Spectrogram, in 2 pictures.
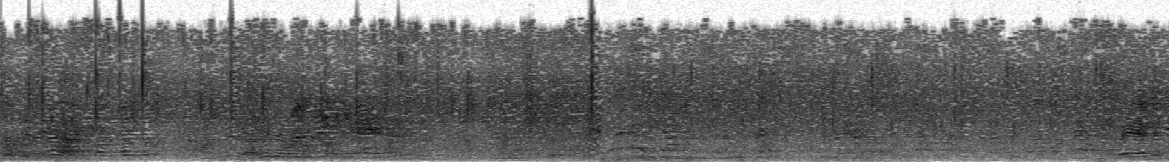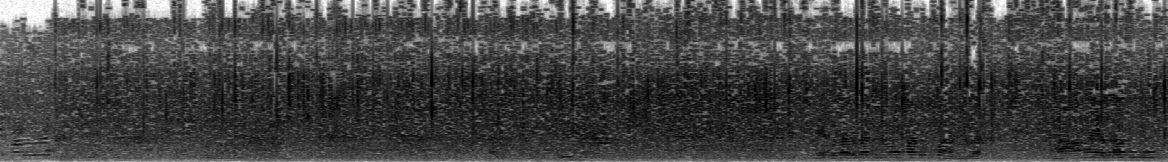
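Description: Heavy monsoon rain in Belagavi pours down in a dense, continuous hiss that grows louder partway through, with a voice talking over it.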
